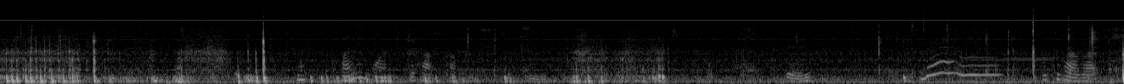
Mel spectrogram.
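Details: Weimaraner puppies grunt and snuffle while nursing from their mother, with a few thin rising whines and whimpers near the end.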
